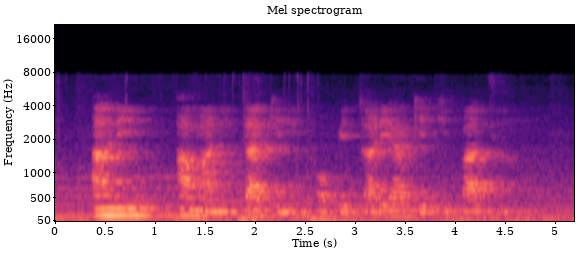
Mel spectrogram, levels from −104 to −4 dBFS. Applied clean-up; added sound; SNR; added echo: none; Bus; 10 dB; reverberation time 0.8 s.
